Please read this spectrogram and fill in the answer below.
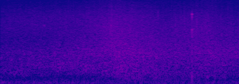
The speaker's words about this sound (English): Hear the sound of the waves softly lapping, the pull of water in and out, easy, rhythmic, ebb and flow, the ocean's breath, in and out.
